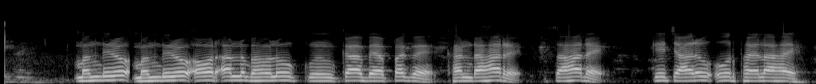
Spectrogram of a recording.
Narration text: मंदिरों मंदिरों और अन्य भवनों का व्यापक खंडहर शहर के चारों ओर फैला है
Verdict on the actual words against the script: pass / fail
pass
